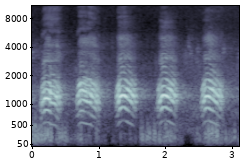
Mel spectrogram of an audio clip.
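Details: Large-billed crow during a threat display between two birds: five rough, nasal caws in an even series, roughly two each second, with no other sounds.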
